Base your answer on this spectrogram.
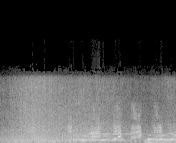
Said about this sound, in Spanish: Gran Zeta estaba en el agua y no lo sabía. Una ola lo revolcó hasta la playa.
